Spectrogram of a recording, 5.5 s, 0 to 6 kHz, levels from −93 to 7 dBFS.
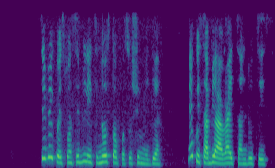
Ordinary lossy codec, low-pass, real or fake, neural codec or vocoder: none; 5.4 kHz; real; none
